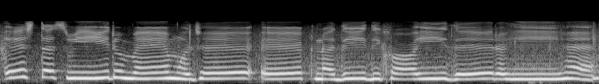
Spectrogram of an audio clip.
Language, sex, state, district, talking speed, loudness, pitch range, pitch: Hindi, female, Madhya Pradesh, Katni, 100 wpm, -9 LUFS, 250-280 Hz, 265 Hz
